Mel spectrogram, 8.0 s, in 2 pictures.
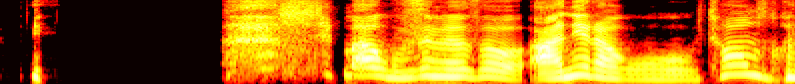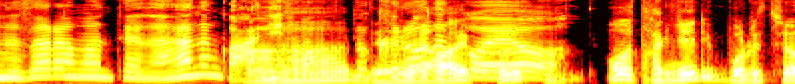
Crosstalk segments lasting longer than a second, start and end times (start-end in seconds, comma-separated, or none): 5.2-6.6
